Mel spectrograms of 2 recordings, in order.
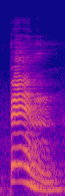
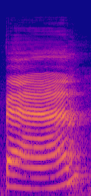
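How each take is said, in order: First: पेन with a narrow e; पेन closed and short. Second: पैन with mouth wide; पैन broad and open. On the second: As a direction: stretch the vowel in पैन. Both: Shown as a demonstration. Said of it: "किस तरह से हमने pronounce किया".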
